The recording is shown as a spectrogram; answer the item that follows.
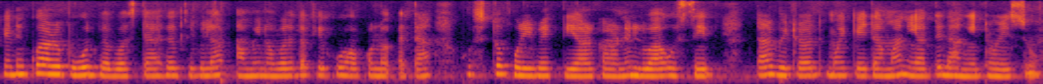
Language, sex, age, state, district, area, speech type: Assamese, female, 18-30, Assam, Morigaon, rural, spontaneous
